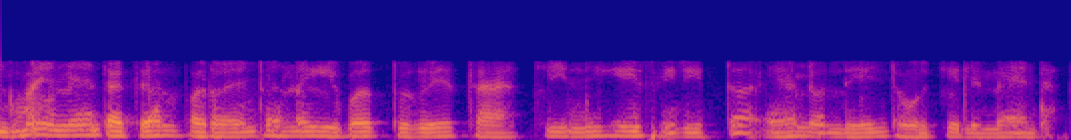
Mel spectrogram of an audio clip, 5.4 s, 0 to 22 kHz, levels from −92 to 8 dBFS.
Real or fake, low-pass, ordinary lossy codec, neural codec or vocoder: fake; 3.6 kHz; none; codec, 24 kHz, 1.5 kbps, HILCodec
